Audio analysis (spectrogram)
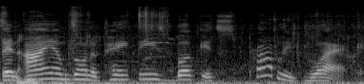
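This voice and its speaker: A woman talks at a very slow pace while noticeable background noise carries on. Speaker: homeowner vlogger. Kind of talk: casual vlog chat. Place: street. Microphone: phone near.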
